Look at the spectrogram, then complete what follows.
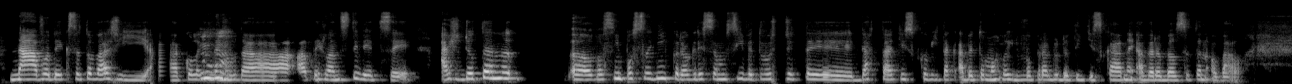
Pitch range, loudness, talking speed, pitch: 205-240 Hz, -23 LUFS, 185 wpm, 225 Hz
